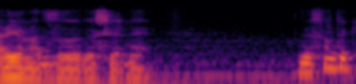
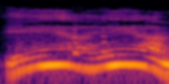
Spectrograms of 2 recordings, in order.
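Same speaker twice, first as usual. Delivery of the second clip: higher, louder Kansai voice of the stars, soothing; Kansai-dialect star voice; 10 semitones higher, 6 dB louder than usual. Retold or imitated. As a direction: play the stars reassuring him in Kansai dialect. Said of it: "関西弁や".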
